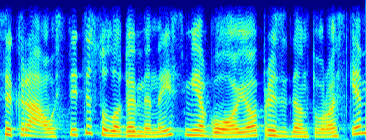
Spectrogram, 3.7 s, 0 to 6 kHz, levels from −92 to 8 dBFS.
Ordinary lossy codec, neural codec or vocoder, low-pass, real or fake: Opus, 32 kbps; codec, 44.1 kHz, 7.8 kbps, DAC; 5.4 kHz; fake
